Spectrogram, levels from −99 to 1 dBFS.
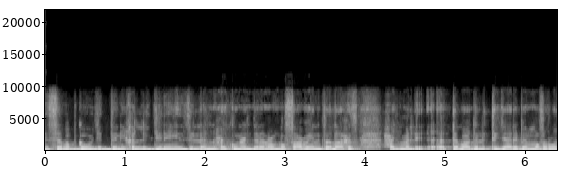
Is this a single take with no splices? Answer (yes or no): yes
